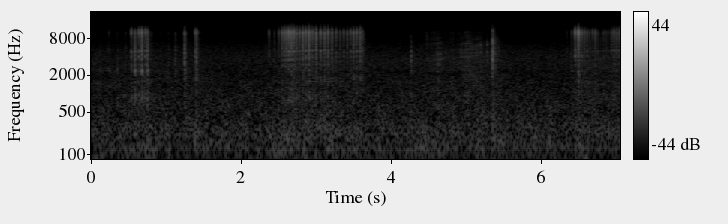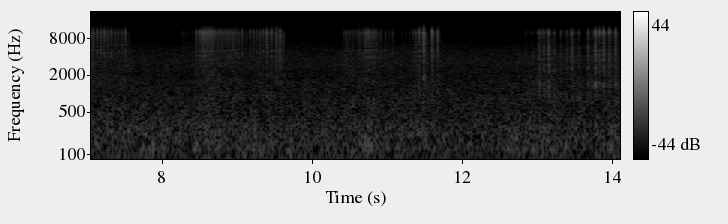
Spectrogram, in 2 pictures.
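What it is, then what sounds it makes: Metal pet comb teeth scraped. Long fake nails scratch along the row of thin metal teeth on a small pet comb with a teal plastic handle. The result is repeated bursts of bright, crisp, high-pitched scraping and rattling, separated by quiet pauses over a low background hiss.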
